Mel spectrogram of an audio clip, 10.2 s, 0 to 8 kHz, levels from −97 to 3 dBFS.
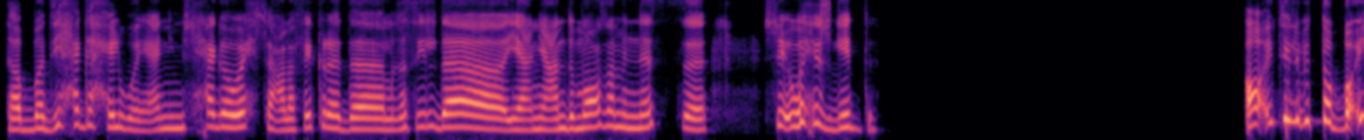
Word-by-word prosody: طب 230 +1 -1
دي 260 +6 -3
حاجة 325 -1 -6
حلوة، 270 -6 -4
يعني 225 +5 -6
مش 260 +1 -6
حاجة 290 -1 0
وحشة 280 -1 +1
على 230 -2 -4
فكرة، 265 +2 -2
ده 240 -1 +1
الغسيل 270 +5 -7
ده 285 - +4 0.4
يعني 225 +1 -2
عند 235 +3 -2
معظم 285 +3 0
الناس، 270 +4 -2 0.8
شيء - - 0
وحش 360 -1 +1
جدًا. 255 -1 -3 2.8
آه - - +7
أنتِ 390 - -6
اللي 430 -1 +7
بتطبقيه! 415 +3 +3
265 Hz, 140 wpm, -25 LUFS, 235-295 Hz, 2.8 s, آه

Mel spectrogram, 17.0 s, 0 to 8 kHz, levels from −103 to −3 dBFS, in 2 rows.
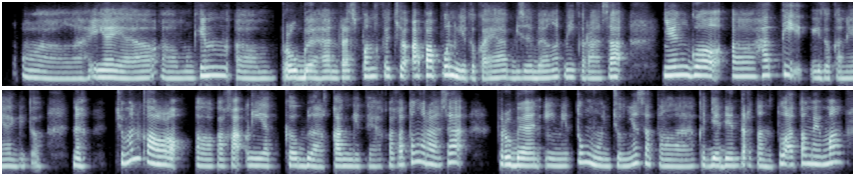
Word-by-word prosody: Oalah, 185 -6 -4
iya 220 -1 +4
ya, 195 - 0 0.3
eee, 195 -3 -4
mungkin, 195 +7 +2 0.2
eee, 195 -3 -4 0.2
perubahan 205 -1 +3
respon 225 +4 0
sekecil 250 -2 -1
apapun 270 +3 +5
gitu 205 -3 +1
Kak 185 -1 -2
ya, 200 +1 0
bisa 200 0 -3
banget 205 +3 -1
nih 225 -1 -3
kerasa, 200 +4 0 0.4
nyenggol, 275 -1 +6 0.2
eee, 245 -1 0
hati 275 -4 -1
gitu 200 0 -3
kan 195 - -5
ya, 195 +1 -4
gitu. 200 +1 -11 0.3
Nah 215 -3 0 0.3
cuman 345 +8 +1
kalau, 255 -6 +6 0.2
eee, 200 -2 -3
Kakak 200 0 +1
lihat 210 -2 -1
ke 215 - 0
belakang 200 -1 -1
gitu 195 0 -8
ya, 190 - -9
Kakak 210 +4 -4
tuh 315 - -3
ngerasa 270 +2 +1 0.3
perubahan 215 -4 +3
ini 205 -1 -4
tuh 310 - -1
munculnya 205 +3 -2
setelah, 195 -6 -4
kejadian 210 0 0
tertentu, 210 -1 -3
atau 230 +3 +1
memang, 275 +5 +1
210 Hz, 160 wpm, -20 LUFS, 200-245 Hz, 0.4 s, nyenggol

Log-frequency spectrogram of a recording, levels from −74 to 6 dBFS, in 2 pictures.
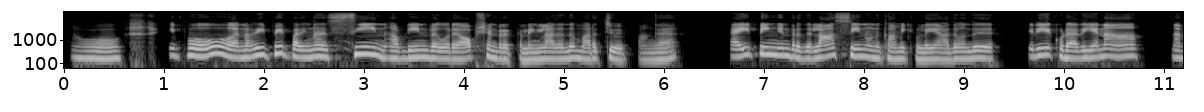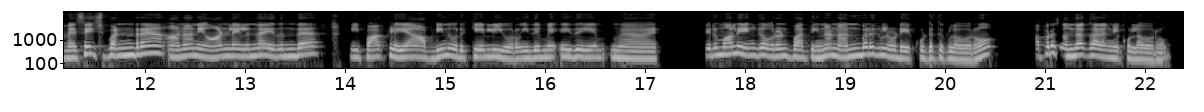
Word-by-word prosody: ஓ! - - -4 0.9
இப்போ 230 +2 -1 0.5
நெறைய 225 +6 +2
பேர் 275 -3 +2
பாத்தீங்கன்னா, 205 0 +2 0.2
சீன் 265 -3 +3
அப்டின்ற 185 +2 +1
ஒரு 165 - +1
ஆப்ஷன் 180 0 -1
இருக்கு 160 -2 -3
இல்லைங்களா? 155 +2 +1
அத 160 - -1
வந்து 180 +2 0
மறைச்சு 170 +2 -2
வைப்பாங்க. 145 0 -8 0.8
டைப்பிங்குன்றது, 230 -5 +3
லாஸ்ட் 225 +4 +1
சீன் 215 -3 +3
ஒண்ணு 180 -2 -1
காமிக்கும் 160 -1 -2
இல்லையா? 155 0 +1
அது 160 - -3
வந்து 170 +2 0 0.5
தெரியக்கூடாது, 210 -6 +3
ஏன்னா 215 +2 +4 0.6
"நான் 185 -1 -1
மெசேஜ் 250 +9 +2
பண்றேன், 250 +6 +2 0.2
ஆனா 200 +2 0
நீ 215 - +4
ஆன்லைன்ல 215 +1 +1
தான் 235 -1 +2
இருந்த, 215 +3 -1 0.5
நீ 195 - -3
பாக்கலையா?" 200 -1 +1
அப்டின்னு 200 +5 -2
ஒரு 185 - -4
கேள்வி 200 0 +1
வரும். 170 +1 -3
இது 185 - -1
மெ 195 - 0 0.2
இது, 200 +1 -1
எம் 190 +1 -8 0.2
அ - - -1 0.8
பெரும்பாலும் 255 +4 +2
எங்க 235 0 -3
வருன்னு 215 0 -1
பாத்தீங்கன்னா, 195 +4 -1
நண்பர்களுடைய 220 -4 0
கூட்டத்துக்குள்ள 180 -3 -3
வரும், 190 - -1 0.5
அப்பறம் 270 +4 -2
சொந்தக்காரங்களுக்குள்ள 205 -8 0
வரும். 150 +1 -6
200 Hz, 145 wpm, -21 LUFS, 180-230 Hz, 0.9 s, ஏன்னா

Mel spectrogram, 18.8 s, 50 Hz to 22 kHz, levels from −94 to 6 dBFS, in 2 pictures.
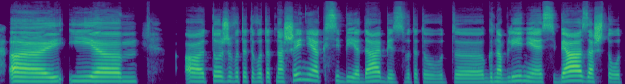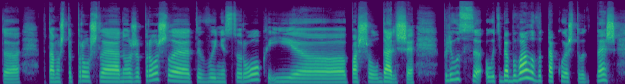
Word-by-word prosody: А, 195 -1 +5
и, 210 +2 -2
эм, 200 -1 +2 0.7
а 195 -1 0
тоже 210 -2 +1
вот 205 +1 -10
это 195 -1 -8
вот 190 +1 -9
отношение 235 +6 +2
к - - -14
себе, 195 -4 -1
да? 195 +5 +1
Без 170 -4 -6
вот 180 -1 -15
этого 170 -2 -13
вот, 165 -1 -17
э, 165 -1 -7
гнобления 190 +1 -1
себя 205 +7 +5
за 195 -3 -1
что-то, 160 -4 0 0.3
потому 180 0 -6
что 205 +3 -1
прошлое 200 -3 0
оно 190 +1 -8
уже 200 +1 -3
прошлое. 225 -7 +1
Ты 185 - -14
вынес 175 0 -5
урок 235 +9 -7
и, 185 0 -8
э, 165 0 -4
пошел 180 -1 +2
дальше. 165 -5 +4 0.4
Плюс, 255 -1 +1
э, 215 - -2
а - - -12
у 205 - -8
тебя 210 +3 -3
бывало 305 - 0
вот 225 -1 -13
такое, 210 -1 -5
что 180 -2 +1
вот 170 -1 -15
знаешь, 250 - +5
195 Hz, 145 wpm, -22 LUFS, 175-210 Hz, 0.7 s, А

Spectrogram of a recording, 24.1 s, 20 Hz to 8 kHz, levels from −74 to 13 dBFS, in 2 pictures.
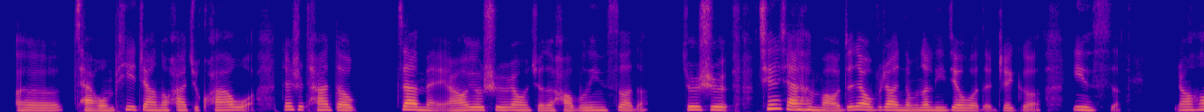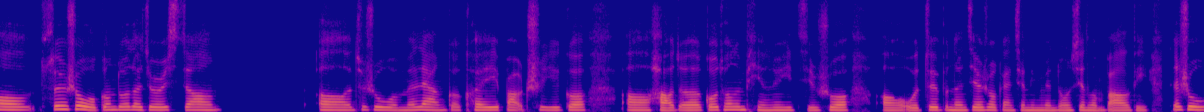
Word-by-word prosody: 呃， 180 0 -1
彩 180 -1 +3
虹 170 0 0
屁 220 +4 -2
这 205 - +2
样 190 -1 +3
的 180 - 0
话 190 0 +1
去 185 - -6
夸 190 +1 +1
我， 195 - -2 0.3
但 225 - +1
是 225 - -2
他 205 -1 +1
的 190 -2 +2 0.4
赞 225 -2 +8
美， 185 -3 -2
然 170 +1 0
后 180 - +3
又 195 +1 +4
是 195 0 0
让 190 -1 +2
我 180 - -1
觉 180 - -6
得 180 +1 -2
毫 170 0 0
不 180 - -5
吝 190 +1 0
啬 185 -2 -1
的。 200 - -10 0.4
就 220 0 +4
是 215 -1 +2 0.3
听 285 +1 +5
起 285 -4 +1
来 225 - +9
很 215 -1 +3
矛 170 -3 +1
盾， 200 +3 +1
但 225 -1 +6
我 200 - +1
不 195 - -8
知 205 - 0
道 200 - +5
你 185 - -1
能 175 - -1
不 175 - -4
能 190 0 +1
理 185 0 -1
解 185 -1 +1
我 175 -2 -1
的 - - -9
这 175 -1 -5
个 200 +4 -7 0.3
意 205 -2 +1
思。 185 - -10 0.6
然 200 0 -1
后 210 -1 +2
所 245 - +1
以 245 - +3
说 245 0 +4
我 195 -3 +3
更 210 +3 -1
多 210 0 0
的 215 -1 +1
就 205 0 0
是 200 - +2
像， 195 -1 -2 1.0
呃， 195 -2 +1
就 205 +3 -8
是 210 0 -2
我 195 -2 0
们 190 +3 -2
两 195 -2 0
个 95 - -6
可 195 - -1
以 195 0 +3
保 190 -1 -2
持 200 - -7
一 190 0 -2
个， 195 +1 0 0.4
嗯， 185 -1 +1
好 180 0 +2
的 185 +1 +1
沟 200 +1 +1
通 215 +1 0
的 215 - +1
频 190 -3 -4
率， 185 0 -1
以 185 - -2
及 180 0 -8
说， 190 0 +1 0.3
嗯， 180 0 +1
我 175 0 -2
最 195 +3 +1
不 195 - -8
能 185 -1 0
接 190 0 0
受 195 0 -1
感 185 -1 -5
情 180 +1 -5
里 180 - -2
面 175 0 -2
的 175 - -2
东 175 0 -1
西 180 +1 -3
冷 180 -1 -3
暴 175 -1 +2
力。 90 - -8 0.2
但 220 - -1
是， 220 - +1
190 Hz, 275 characters per minute, -23 LUFS, 180-205 Hz, 1.0 s, 来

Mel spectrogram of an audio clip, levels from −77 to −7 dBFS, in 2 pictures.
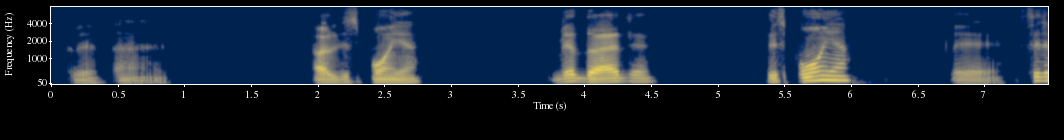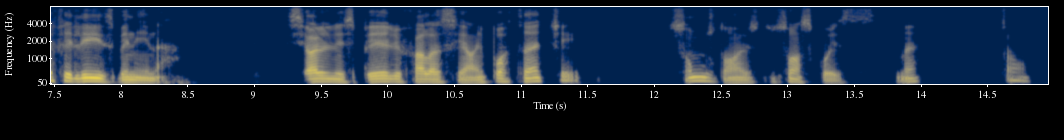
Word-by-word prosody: Verdade. 85 +3 -9 1.1
Olha, 95 0 +4
disponha. 105 +1 0 1.0
Verdade. 120 +1 +5 0.9
Disponha! 155 +7 +5 0.8
Eh, 85 0 -5 0.2
seja 145 +1 0
feliz, 125 -5 +4
menina! 90 -4 -1 0.9
Se - - -8
olha 115 +1 +5
no 105 - 0
espelho, 105 +2 0
fala 105 -1 +2
assim: 95 -1 -5
"Ó, 90 - 0
o 90 - -2
importante 120 +5 -3 0.7
somos 135 -2 -3
nós, 90 0 -4
não 110 - -17
são 110 - -2
as 95 0 -6
coisas, 75 +3 -10
né. 115 +1 -5 0.6
Então" 155 -4 -12
110 Hz, 105 wpm, -23 LUFS, 95-125 Hz, 1.1 s, Verdade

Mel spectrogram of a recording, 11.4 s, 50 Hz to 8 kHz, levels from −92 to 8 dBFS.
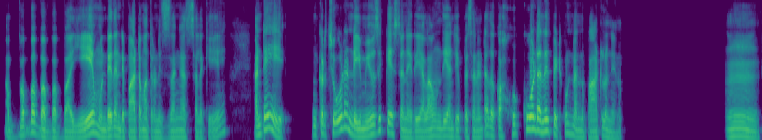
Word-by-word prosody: అబ్బబ్బబ్బబ్బబ్బా! 95 - -1 0.3
ఏముంఉండేదండి 115 -7 +5
పాట 100 +1 +3
మాత్రం 95 -2 -4
నిజంగా 95 +4 -5
అస్సలకీ. 90 -3 -8 0.6
అంటే, 220 - +4 0.7
ఇక్కడ - - 0
చూడండి, 215 - +3
ఈ - - -2
మ్యూజిక్ 155 - -1
టేస్టనేది 100 - 0
ఎలా 105 - +1
ఉంది 120 +1 -1
అని 110 -1 -6
చెప్పేసనంటే, 100 +5 -4
అదొక 120 -1 -2
హుక్ 155 +6 -7
వర్డనేది 200 -3 +6
పెట్టుకుంటున్నాను 105 - -4
పాటలో 95 +2 -1
నేను. 80 -1 -12 1.6
హ్మ్. 115 -3 -1
110 Hz, 120 wpm, -23 LUFS, 100-155 Hz, 1.6 s, వర్డనేది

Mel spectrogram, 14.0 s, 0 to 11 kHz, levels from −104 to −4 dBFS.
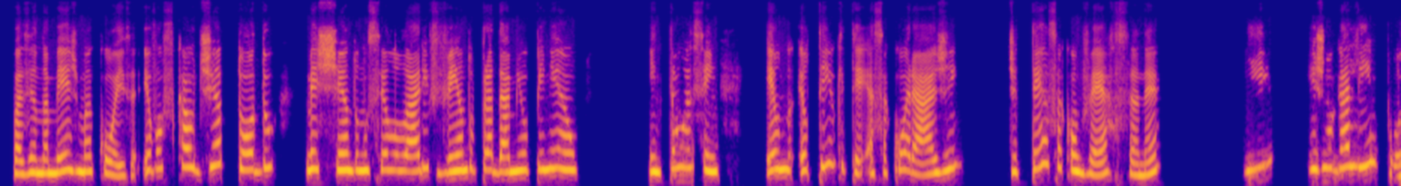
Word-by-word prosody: fazendo 240 +1 +3
a - - +3
mesma 270 +2 +4
coisa. 205 -4 -3
Eu 285 - -3
vou 320 +2 -4
ficar 345 +1 -1
o 340 - +1
dia 350 +7 -1 0.2
todo 305 +1 0 0.3
mexendo 295 -1 +4
no 290 +1 +6
celular 285 -1 -1
e - - -1 0.2
vendo 285 +5 +4
pra 300 - -1
dar 260 -1 +1
minha 280 +2 +5
opinião, 305 +1 +1 0.7
então, 270 +6 +2
assim, 305 -5 +3 0.5
eu 290 +4 +2 0.2
eu 275 - 0
tenho 385 +3 -2
que 360 - -11
ter 240 -3 -5
essa 240 +1 -6
coragem 250 +1 0 0.5
de 265 - +1
ter 320 +5 -1
essa 365 -4 -5
conversa, 230 -4 0
né, 215 +6 +2 0.9
e 315 +8 -4 0.4
e 310 - +4
jogar 330 +1 0
limpo, 360 - -1
290 Hz, 160 wpm, -23 LUFS, 255-320 Hz, 0.9 s, no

